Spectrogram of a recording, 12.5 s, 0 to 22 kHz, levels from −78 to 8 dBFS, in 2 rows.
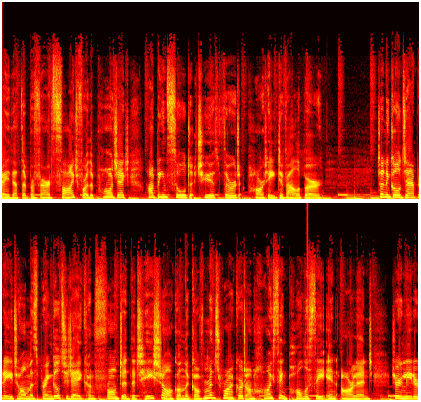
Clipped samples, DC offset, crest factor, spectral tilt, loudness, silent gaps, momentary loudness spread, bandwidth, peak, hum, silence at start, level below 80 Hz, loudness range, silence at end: under 0.1%; under 0.1%; 12 dB; -3.5 dB/octave; -12 LUFS; none; 5 LU; 19 kHz; 0 dBFS; none; 0 s; -30 dBFS; 2 LU; 0 s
